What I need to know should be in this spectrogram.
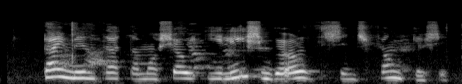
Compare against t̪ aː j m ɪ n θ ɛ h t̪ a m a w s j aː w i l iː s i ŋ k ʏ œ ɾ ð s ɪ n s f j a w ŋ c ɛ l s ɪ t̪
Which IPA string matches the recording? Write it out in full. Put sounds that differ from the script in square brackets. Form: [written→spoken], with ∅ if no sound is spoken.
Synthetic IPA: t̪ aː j m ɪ n θ ɛ h t̪ a m a w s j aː w i l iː s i ŋ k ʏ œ ɾ ð s ɪ n s f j a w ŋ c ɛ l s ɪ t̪

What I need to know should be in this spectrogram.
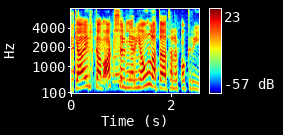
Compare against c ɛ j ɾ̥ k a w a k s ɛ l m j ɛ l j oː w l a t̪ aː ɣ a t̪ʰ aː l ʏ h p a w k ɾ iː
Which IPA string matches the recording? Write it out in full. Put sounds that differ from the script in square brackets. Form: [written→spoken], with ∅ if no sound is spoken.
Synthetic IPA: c [ɛ→a] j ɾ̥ k a [w→v] a k s ɛ l m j ɛ [l→ɾ] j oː w l a t̪ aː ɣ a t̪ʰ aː l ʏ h p a w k ɾ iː

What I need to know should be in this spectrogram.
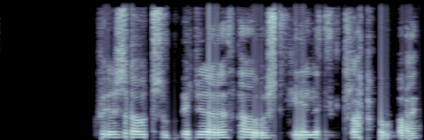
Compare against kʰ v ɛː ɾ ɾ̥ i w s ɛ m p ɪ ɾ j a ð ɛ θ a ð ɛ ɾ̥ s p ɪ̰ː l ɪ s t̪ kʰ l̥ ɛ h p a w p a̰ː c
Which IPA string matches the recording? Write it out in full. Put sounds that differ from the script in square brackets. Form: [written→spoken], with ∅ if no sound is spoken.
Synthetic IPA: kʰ v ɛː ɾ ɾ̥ [i→a] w s ɛ m p ɪ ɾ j a ð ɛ θ a ð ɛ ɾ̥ s [p→c] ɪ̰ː l ɪ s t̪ kʰ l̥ [ɛ→a] h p a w p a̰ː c

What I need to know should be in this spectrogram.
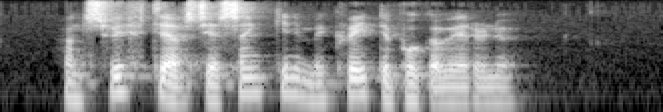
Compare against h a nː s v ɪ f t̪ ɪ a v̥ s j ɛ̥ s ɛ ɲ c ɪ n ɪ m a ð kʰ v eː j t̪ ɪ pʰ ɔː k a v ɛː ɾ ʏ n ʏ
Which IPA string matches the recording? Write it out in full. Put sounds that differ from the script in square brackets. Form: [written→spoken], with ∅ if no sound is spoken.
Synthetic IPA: h a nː s v ɪ f t̪ ɪ a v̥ s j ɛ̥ s ɛ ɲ c ɪ n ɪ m [a→ɛ] ð kʰ v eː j t̪ ɪ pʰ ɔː k a v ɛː ɾ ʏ n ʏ

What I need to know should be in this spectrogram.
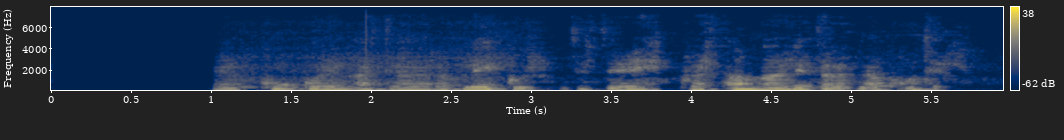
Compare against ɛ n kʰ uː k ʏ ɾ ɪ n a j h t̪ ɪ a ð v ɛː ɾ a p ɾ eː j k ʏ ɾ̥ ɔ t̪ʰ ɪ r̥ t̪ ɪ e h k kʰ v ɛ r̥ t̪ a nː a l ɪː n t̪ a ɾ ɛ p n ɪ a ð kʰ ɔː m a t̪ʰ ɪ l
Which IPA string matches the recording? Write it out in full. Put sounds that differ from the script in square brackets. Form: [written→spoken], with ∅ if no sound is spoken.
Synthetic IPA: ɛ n kʰ uː k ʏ ɾ ɪ n a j h t̪ ɪ a ð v ɛː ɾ a p [ɾ→l] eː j k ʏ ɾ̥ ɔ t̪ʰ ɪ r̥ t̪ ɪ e h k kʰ v ɛ r̥ t̪ a nː a l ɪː [n→∅] t̪ a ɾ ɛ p n ɪ a ð kʰ ɔː m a t̪ʰ ɪ l

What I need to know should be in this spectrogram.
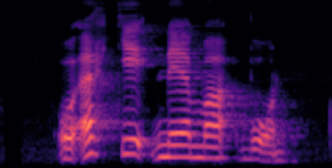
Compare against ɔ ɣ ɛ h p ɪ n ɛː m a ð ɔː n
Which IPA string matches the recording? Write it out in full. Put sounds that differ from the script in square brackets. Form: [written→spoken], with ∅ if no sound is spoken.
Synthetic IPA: ɔ ɣ ɛ h [p→c] ɪ n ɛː m a [ð→v] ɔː n

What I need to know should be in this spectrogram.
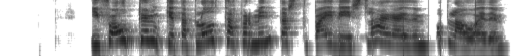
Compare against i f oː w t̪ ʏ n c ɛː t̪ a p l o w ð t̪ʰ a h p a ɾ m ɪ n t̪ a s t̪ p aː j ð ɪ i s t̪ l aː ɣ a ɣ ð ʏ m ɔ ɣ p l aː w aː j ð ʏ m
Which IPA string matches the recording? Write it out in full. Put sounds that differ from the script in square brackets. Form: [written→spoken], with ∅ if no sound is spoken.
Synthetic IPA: i f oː w t̪ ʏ [n→m] c ɛː t̪ a p l o w ð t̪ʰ a h p a ɾ m ɪ n t̪ a s t̪ p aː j ð ɪ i s t̪ l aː ɣ a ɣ ð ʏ m ɔ ɣ p l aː w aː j ð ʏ m

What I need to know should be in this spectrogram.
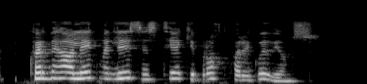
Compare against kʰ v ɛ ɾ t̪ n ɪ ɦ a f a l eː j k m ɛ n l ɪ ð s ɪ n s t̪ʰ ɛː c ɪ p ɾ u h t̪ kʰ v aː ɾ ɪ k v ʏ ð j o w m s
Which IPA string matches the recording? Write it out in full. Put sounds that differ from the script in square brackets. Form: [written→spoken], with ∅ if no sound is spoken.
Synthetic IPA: kʰ v ɛ ɾ t̪ n ɪ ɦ a [f→v] a l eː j k m ɛ n l ɪ ð s ɪ n s t̪ʰ ɛː c ɪ p ɾ [u→ɔ] h t̪ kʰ v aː ɾ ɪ k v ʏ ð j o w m s

